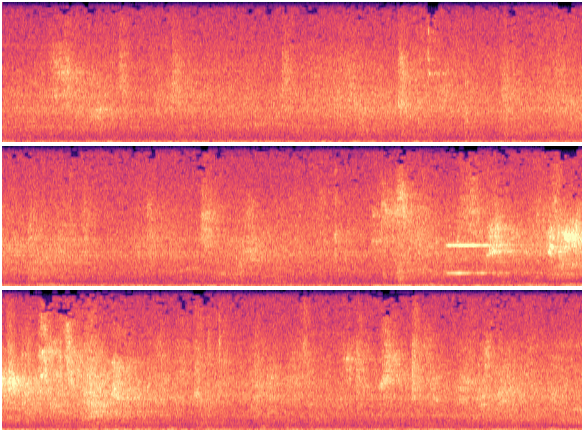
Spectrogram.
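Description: Distant voices murmur softly in a large echoing hall.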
